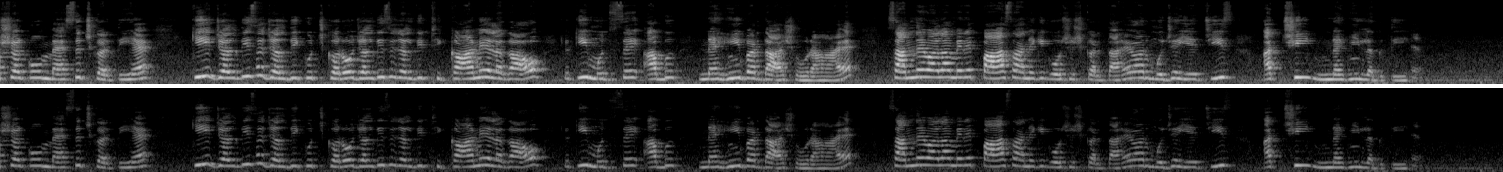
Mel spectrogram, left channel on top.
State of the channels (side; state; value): right; quieter; 11.7 dB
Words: को मैसेज करती है कि जल्दी से जल्दी कुछ करो, जल्दी से जल्दी ठिकाने लगाओ, क्योंकि मुझसे अब नहीं बर्दाश्त हो रहा है। सामने वाला मेरे पास आने की कोशिश करता है और मुझे ये चीज़ अच्छी नहीं लगती है।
